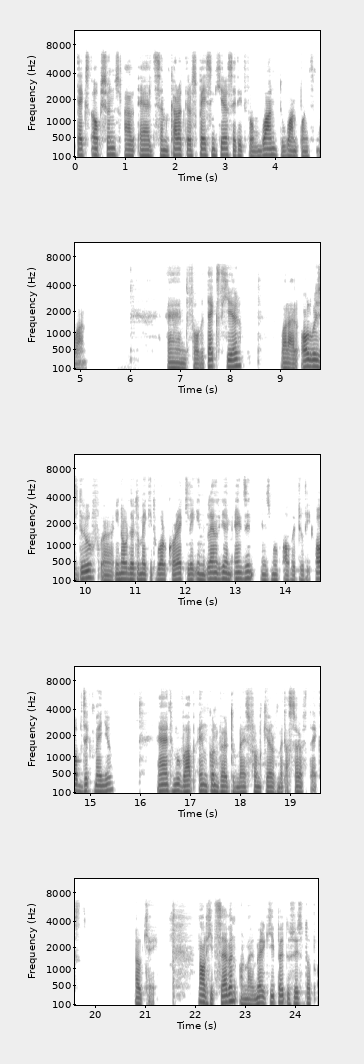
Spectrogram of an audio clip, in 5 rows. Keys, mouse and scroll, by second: 3.8-5.6 drag, 14.6-16.4 drag, 22.4 KP_7.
